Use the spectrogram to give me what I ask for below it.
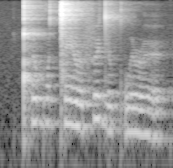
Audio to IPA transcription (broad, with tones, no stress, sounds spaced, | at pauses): ǃʰ ø˦ ɡʷ a˦ ǀ e˦˨ ɹ f ø˦ d ø˨ kʷʼ e˨ ɹ ø˨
